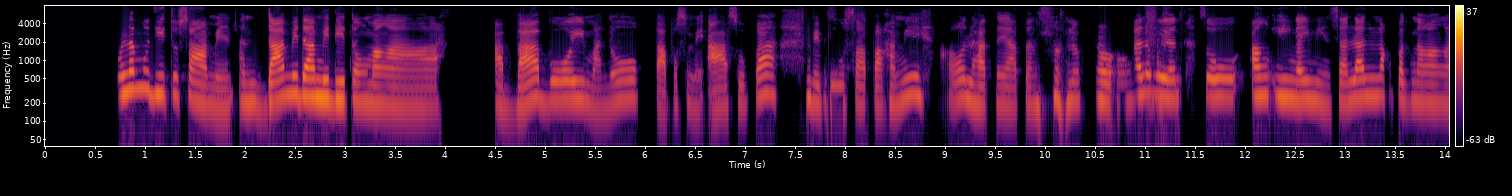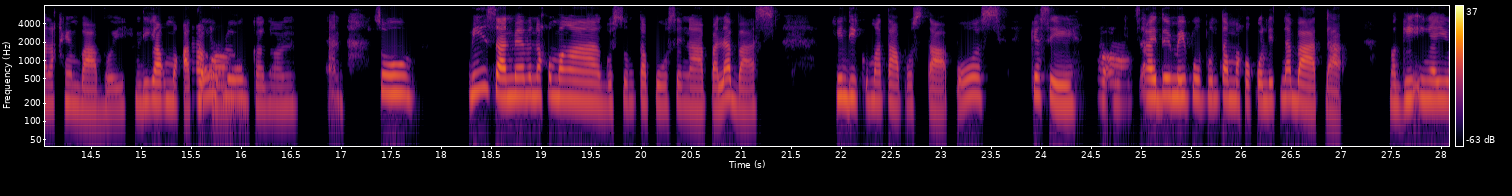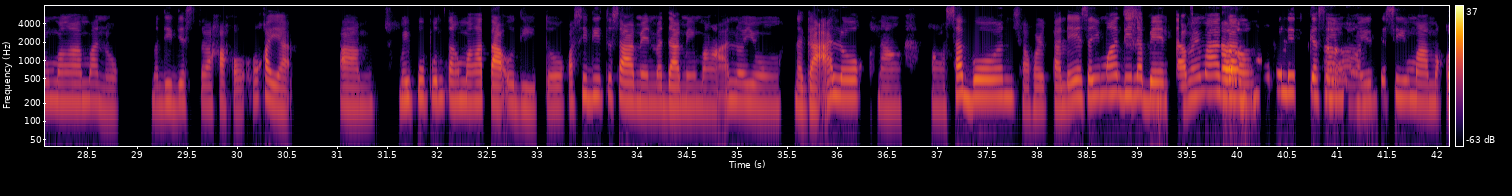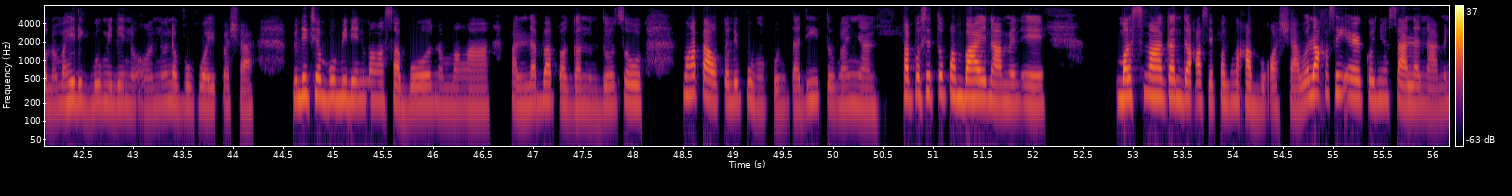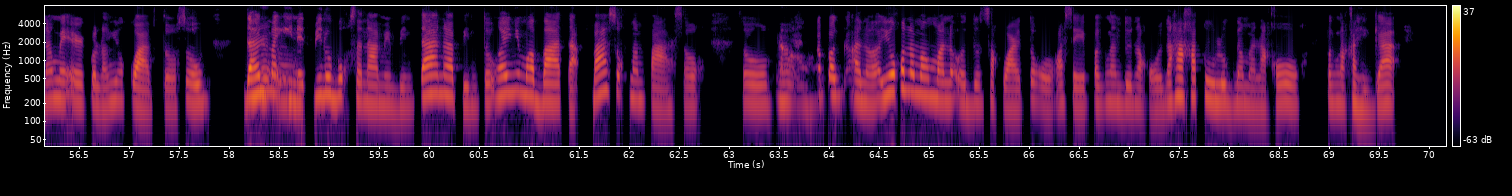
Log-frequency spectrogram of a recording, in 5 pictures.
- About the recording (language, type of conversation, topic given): Filipino, advice, Paano ko maiiwasan ang mga nakakainis na sagabal habang nagpapahinga?
- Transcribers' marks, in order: chuckle; laughing while speaking: "ng ano"; chuckle; tapping; chuckle; other noise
